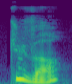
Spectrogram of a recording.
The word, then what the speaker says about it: tu vas: Tu vas, final S not pronounced.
